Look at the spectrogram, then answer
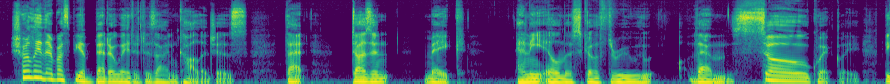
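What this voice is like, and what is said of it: Sick-sounding voice. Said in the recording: “as you can probably tell from my voice, I've been a little sick.”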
